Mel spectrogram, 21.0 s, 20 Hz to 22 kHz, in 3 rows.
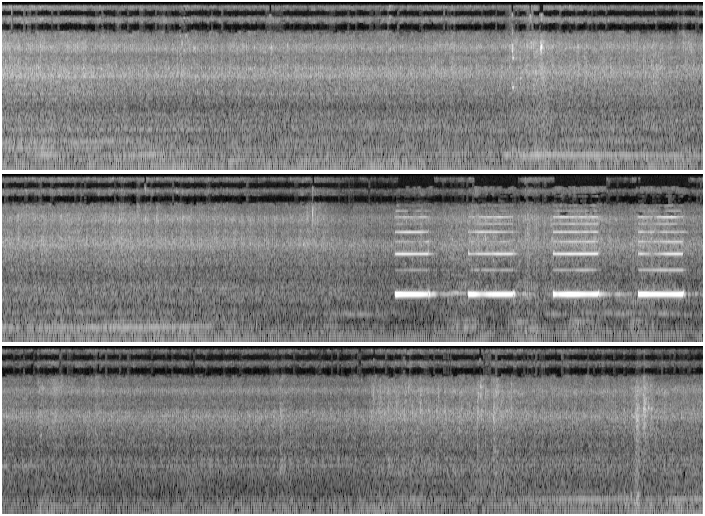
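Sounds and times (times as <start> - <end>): reversing alarm beeping: 11.0 - 14.0.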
